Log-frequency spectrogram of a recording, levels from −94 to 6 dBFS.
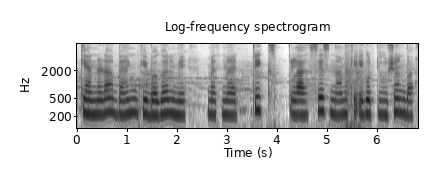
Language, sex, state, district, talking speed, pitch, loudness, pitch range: Bhojpuri, male, Bihar, Saran, 105 wpm, 230 Hz, -17 LUFS, 220-250 Hz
